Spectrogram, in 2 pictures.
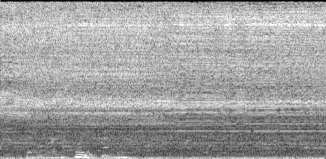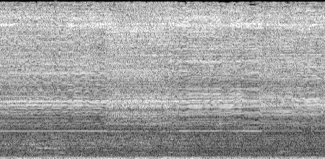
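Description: Room tone: a steady low hum with a faint hiss, unchanging through the quiet stretch.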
